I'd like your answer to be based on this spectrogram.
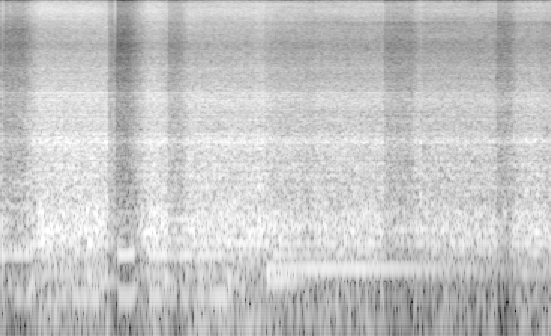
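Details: Second color tattoo removal session, laser treatment of a tattoo section with frosting, patient notes dirty penny taste; steady hissing mechanical noise with low hum, brief pauses and pitch shifts.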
